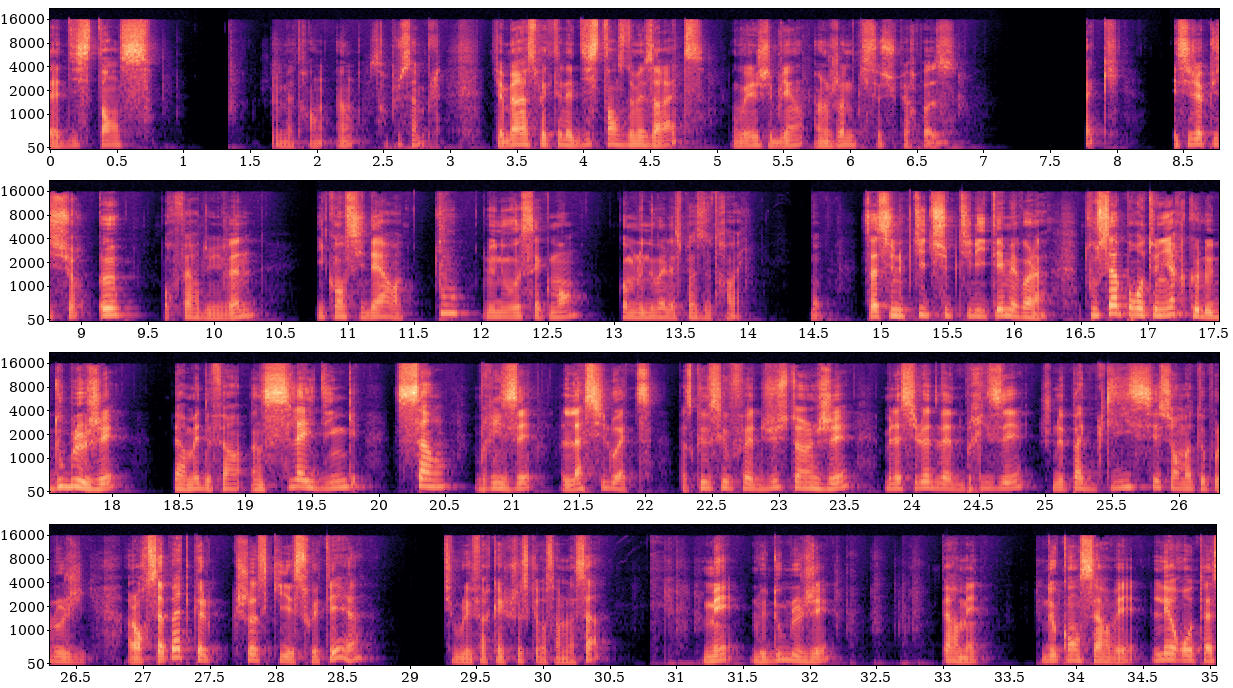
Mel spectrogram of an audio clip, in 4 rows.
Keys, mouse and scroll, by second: 1.5 KP_1, 2.4 g, 4.8 scroll up 2, 5.2 shift+middle click, 5.4 scroll up 2, 5.7 shift+middle click, 6.5 g, 13.9-15.0 scroll down 3, 15.0 d, 15.1-16.2 right drag, 16.2 d, 16.3 d, 16.5 middle click, 16.9 scroll up 2, 17.1 middle click, 17.5 g, 21.3 KP_1, 22.3 g, 30.8 g, 32.6 ctrl+z, 33.5 g.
